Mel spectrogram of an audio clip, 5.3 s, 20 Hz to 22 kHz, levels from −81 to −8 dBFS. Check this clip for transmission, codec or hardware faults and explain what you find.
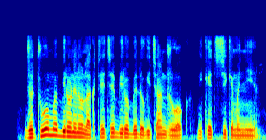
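There's one codec fault, and it runs through the whole recording. The speech has a rough, hissy halo and a smeared, underwater quality, with nothing above 7.8 kHz. That's likely Nellymoser compression, the old Flash microphone codec. It codes short blocks at a fixed two bits a sample, gives no bits to weaker bands and fills them with noise instead. That invented noise makes the hiss, and the coarse block coding makes the smear. The damage is plainly audible and fits a 32 kbps stream.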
